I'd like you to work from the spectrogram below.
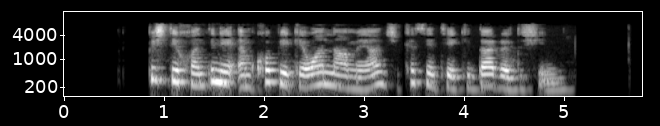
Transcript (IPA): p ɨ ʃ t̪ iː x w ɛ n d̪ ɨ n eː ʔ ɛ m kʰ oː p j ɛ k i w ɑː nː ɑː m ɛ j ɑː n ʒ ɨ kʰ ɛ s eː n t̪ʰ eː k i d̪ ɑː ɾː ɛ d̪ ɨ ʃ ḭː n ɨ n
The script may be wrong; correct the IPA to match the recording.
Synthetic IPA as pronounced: p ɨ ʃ t̪ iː x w ɛ n d̪ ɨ n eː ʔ ɛ m kʰ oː p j ɛ k ɛ w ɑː nː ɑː m ɛ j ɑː n ʒ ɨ kʰ ɛ s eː n t̪ʰ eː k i d̪ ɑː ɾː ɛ d̪ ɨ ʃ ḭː n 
